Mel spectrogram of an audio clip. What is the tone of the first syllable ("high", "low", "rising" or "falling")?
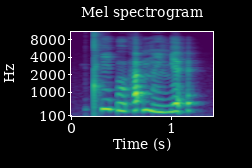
high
